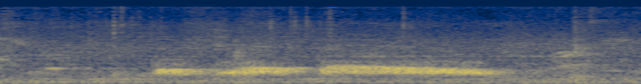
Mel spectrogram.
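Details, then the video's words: Soft, husky low cooing from a male local Barbary dove in the morning, two drawn-out breathy notes over a noisy background hiss. "SUARA BURUNG PUTER LOKAL JANTAN GACOR PAGI HARI"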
